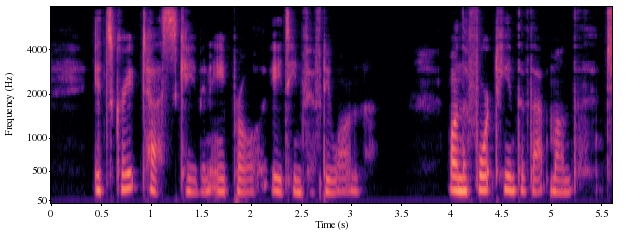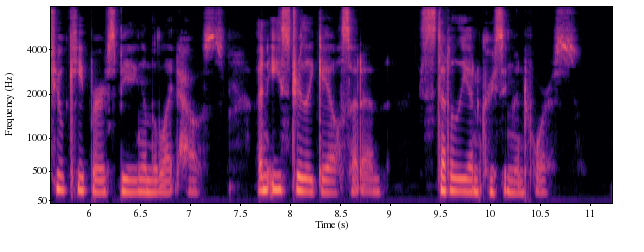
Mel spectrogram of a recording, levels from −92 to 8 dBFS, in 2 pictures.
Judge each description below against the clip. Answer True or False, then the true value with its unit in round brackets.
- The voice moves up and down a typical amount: False (2.2 semitones)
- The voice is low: False (195 Hz)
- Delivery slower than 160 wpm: True (150 wpm)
